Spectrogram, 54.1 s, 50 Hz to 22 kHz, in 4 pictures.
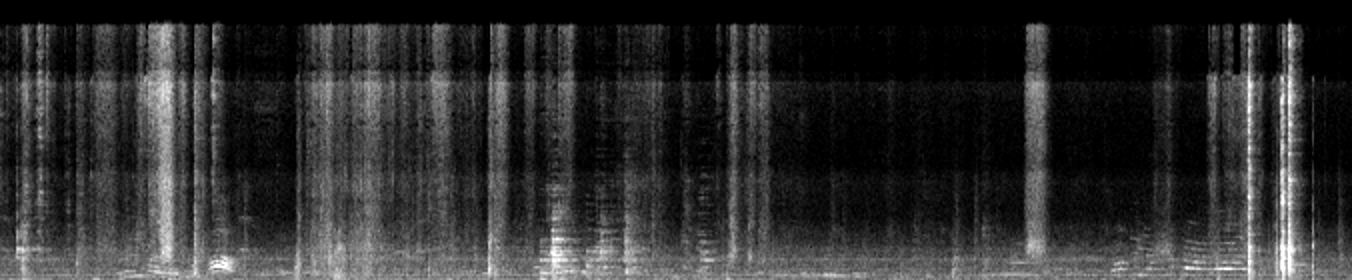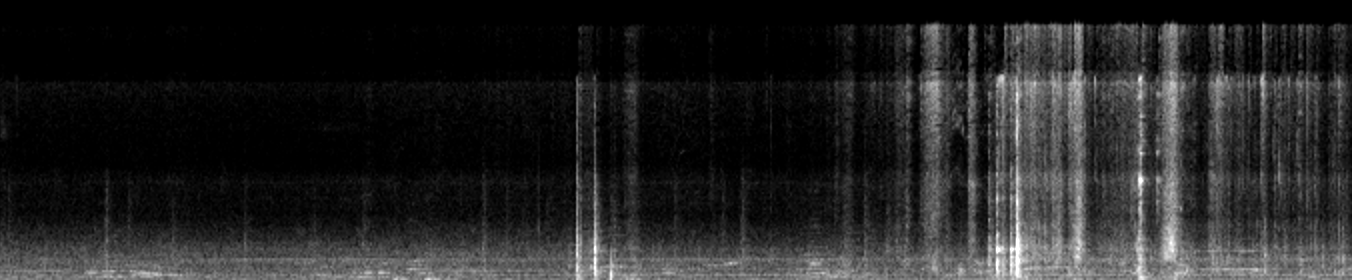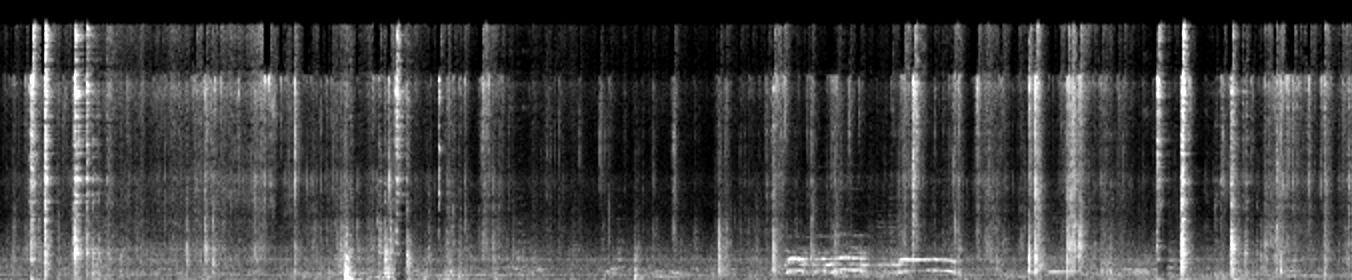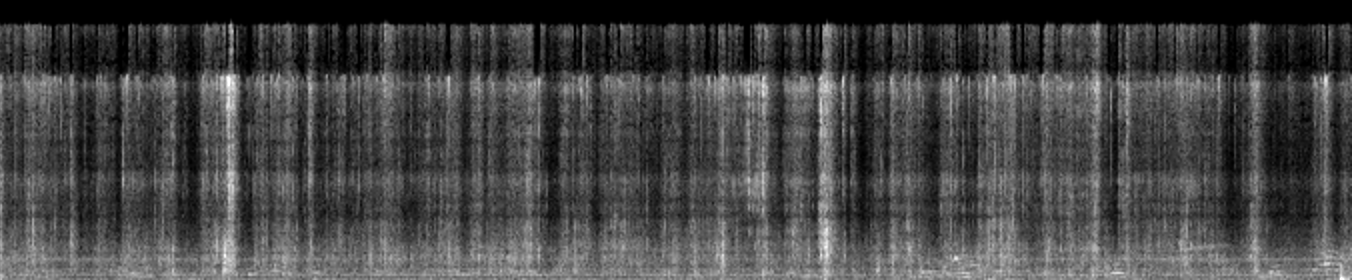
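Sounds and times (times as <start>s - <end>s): metal tools clinking: 0.0s - 1.0s, 3.1s - 7.7s, 22.8s - 32.6s, 33.8s - 54.0s
packaging crinkling and rustling: 3.0s - 6.5s, 11.4s - 13.2s, 22.4s - 54.0s.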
